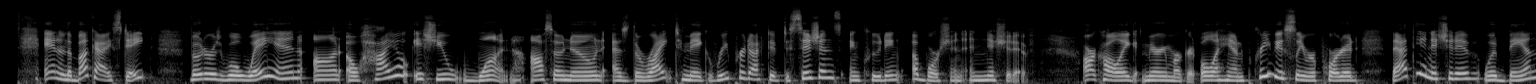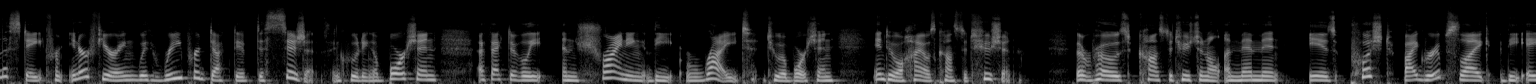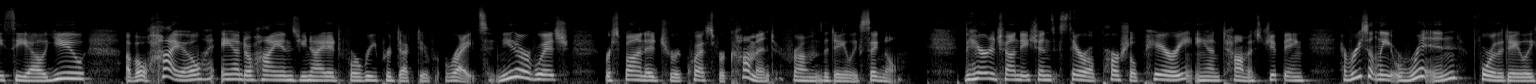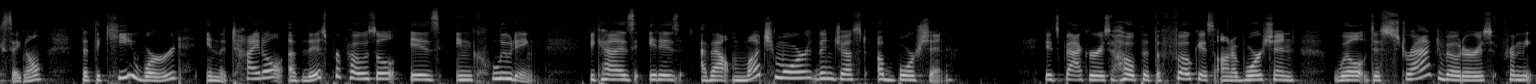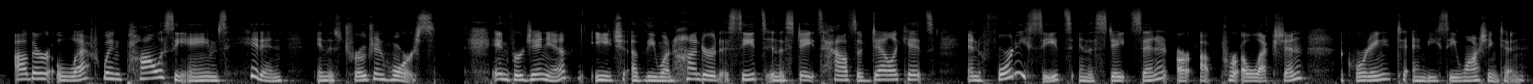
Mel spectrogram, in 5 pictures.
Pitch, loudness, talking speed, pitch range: 205 Hz, -25 LUFS, 135 wpm, 185-235 Hz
